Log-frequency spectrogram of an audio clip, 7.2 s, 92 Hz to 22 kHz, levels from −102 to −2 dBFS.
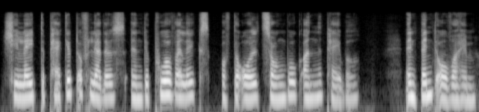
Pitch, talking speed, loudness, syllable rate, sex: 185 Hz, 185 wpm, -19 LUFS, 4.4 syllables/s, female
